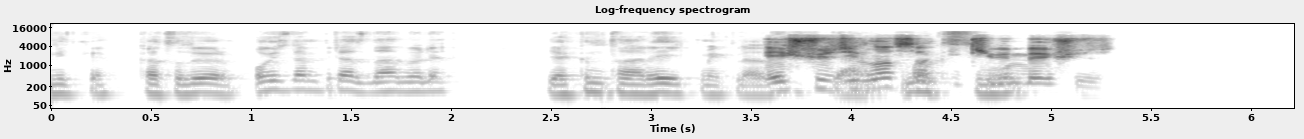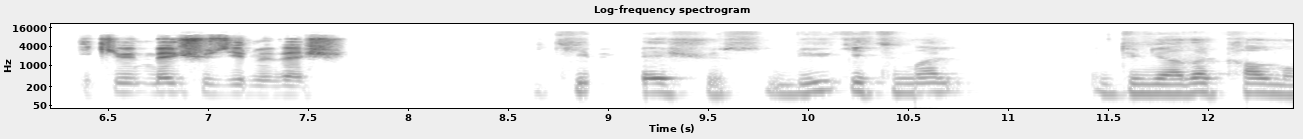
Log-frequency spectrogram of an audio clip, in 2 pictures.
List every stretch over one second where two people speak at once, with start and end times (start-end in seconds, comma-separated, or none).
3.5-5.0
